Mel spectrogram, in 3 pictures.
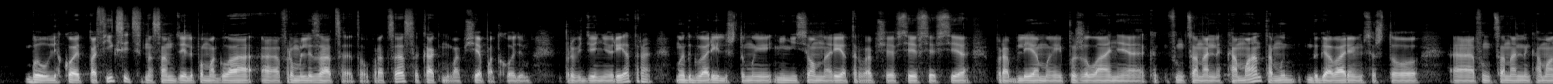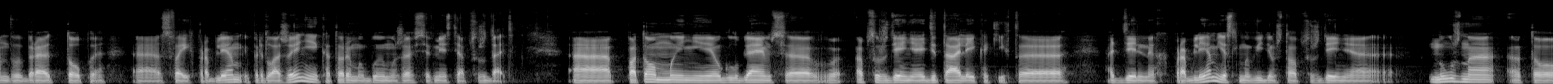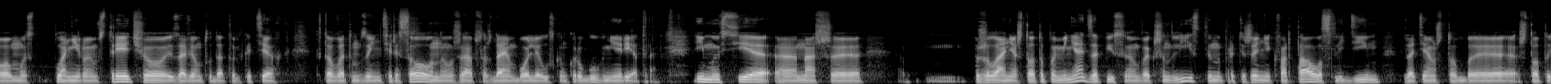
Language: Russian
